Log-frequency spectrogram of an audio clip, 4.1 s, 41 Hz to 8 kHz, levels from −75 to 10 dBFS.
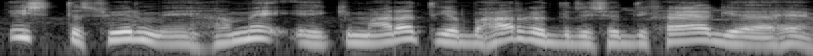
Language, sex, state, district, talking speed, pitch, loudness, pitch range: Hindi, male, Himachal Pradesh, Shimla, 190 wpm, 150 Hz, -16 LUFS, 140-185 Hz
